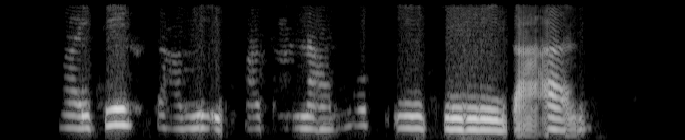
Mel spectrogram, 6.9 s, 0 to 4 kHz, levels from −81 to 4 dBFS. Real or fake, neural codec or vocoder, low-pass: fake; vocoder, 22.05 kHz, 80 mel bands, Vocos; 3.6 kHz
